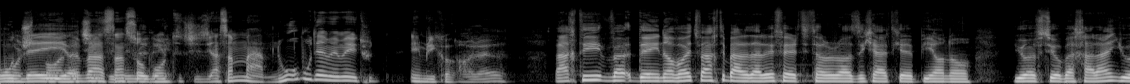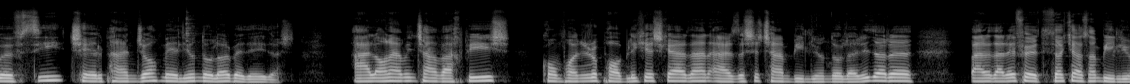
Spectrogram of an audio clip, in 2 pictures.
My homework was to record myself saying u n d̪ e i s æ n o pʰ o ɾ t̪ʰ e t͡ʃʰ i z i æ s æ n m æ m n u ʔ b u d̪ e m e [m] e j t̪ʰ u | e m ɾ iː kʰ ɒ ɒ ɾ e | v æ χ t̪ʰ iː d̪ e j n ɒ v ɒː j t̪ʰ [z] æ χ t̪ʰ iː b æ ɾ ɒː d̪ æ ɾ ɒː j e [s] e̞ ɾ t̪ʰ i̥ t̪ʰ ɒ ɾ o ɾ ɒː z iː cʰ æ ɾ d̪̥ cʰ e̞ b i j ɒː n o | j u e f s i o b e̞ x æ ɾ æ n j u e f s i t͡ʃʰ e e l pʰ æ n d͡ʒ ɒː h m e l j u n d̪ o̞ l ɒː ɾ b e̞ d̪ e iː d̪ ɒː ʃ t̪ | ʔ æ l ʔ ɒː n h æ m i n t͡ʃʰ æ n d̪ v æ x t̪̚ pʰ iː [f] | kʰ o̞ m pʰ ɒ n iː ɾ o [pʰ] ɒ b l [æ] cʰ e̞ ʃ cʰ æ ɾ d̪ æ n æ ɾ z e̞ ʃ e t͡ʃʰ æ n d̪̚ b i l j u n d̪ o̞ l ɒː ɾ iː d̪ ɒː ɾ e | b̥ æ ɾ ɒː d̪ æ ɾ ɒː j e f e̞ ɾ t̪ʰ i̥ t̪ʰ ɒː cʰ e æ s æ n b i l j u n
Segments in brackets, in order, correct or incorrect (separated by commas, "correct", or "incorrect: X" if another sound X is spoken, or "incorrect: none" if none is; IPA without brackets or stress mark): correct, incorrect: v, incorrect: f, incorrect: ʃ, correct, incorrect: i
